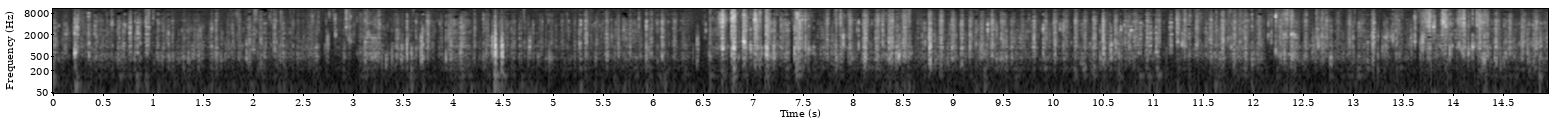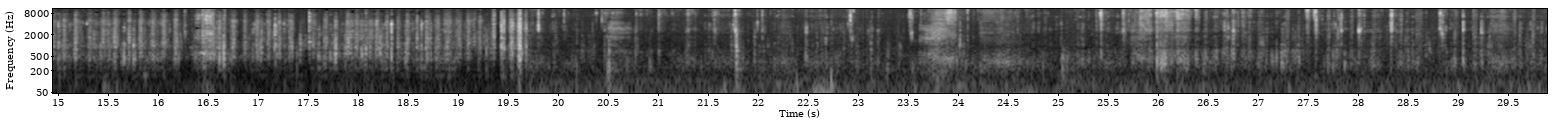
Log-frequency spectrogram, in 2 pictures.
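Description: Close-miked eating sounds: wet chewing, smacking and crunching of a mouthful of chicken biryani and curry. About two-thirds of the way through the sound turns sparser, with a low rumble underneath.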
